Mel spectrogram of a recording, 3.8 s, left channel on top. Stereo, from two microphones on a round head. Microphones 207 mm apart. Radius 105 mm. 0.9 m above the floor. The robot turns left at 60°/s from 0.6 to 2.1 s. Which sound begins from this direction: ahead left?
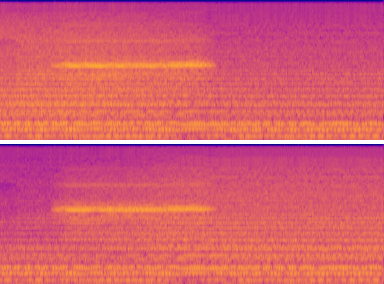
A drone, at 0.0 s.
